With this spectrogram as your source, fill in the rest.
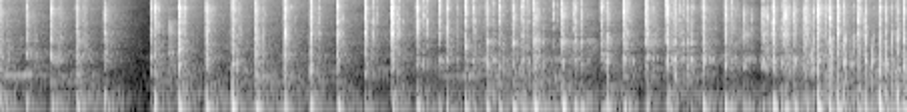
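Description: Fingers with long blue nails type rapidly on a detached black plastic laptop keyboard held horizontally in front of a microphone. Crisp, bright plastic key clicks with very short decay are briefly interrupted by a moment of silence, then return in a steady stream. The clicks grow denser and faster near the end.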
